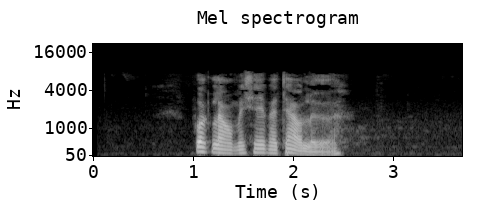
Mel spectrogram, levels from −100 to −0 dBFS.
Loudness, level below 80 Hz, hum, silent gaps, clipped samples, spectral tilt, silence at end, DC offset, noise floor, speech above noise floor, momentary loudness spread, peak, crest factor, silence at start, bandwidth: -28 LUFS; -54 dBFS; none; none; under 0.1%; -6 dB/octave; 1.2 s; under 0.1%; -75 dBFS; 48 dB; 9 LU; -8 dBFS; 24 dB; 1.05 s; 8.2 kHz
